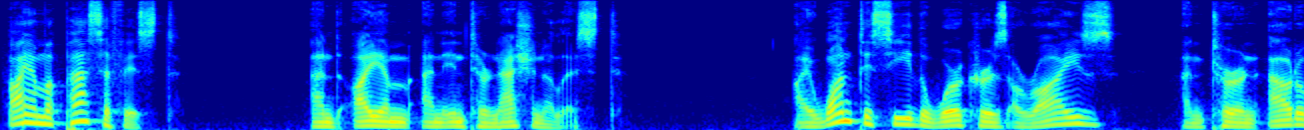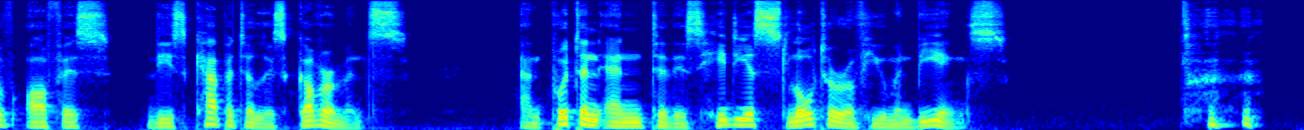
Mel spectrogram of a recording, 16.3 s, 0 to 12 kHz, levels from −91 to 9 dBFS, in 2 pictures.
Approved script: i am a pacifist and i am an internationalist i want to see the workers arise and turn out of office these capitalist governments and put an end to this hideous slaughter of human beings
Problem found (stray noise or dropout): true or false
true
